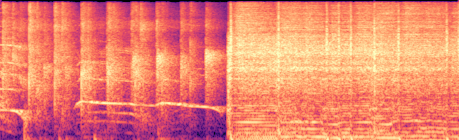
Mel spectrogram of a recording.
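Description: An audience at a comedy show claps in a brisk, uneven patter for a few seconds, with a thin sustained tone over it, then loud, dense music abruptly takes over and drowns out the applause.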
